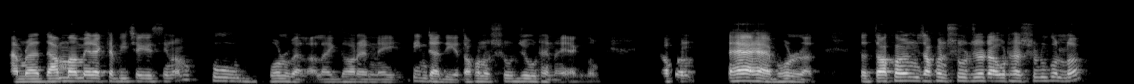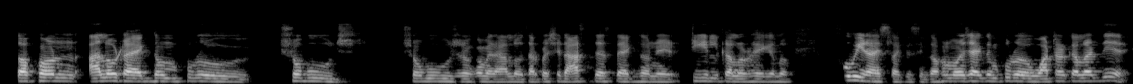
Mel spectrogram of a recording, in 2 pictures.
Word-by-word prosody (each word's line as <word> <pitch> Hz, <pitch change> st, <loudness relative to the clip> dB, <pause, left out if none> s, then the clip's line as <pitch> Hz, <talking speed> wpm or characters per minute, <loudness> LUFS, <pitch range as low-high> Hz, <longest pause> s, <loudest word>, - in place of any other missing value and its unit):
আমরা 130 Hz, +2 st, +3 dB, 0.2 s
দাম্মামের 150 Hz, +1 st, +5 dB
একটা 145 Hz, -, -3 dB
বিচে 140 Hz, 0 st, -8 dB
গেছিলাম। 140 Hz, +5 st, -7 dB, 0.3 s
খুব 165 Hz, -3 st, -4 dB, 0.3 s
ভোরবেলা 135 Hz, -2 st, -5 dB
লাইক 115 Hz, 0 st, -7 dB
ধরেন 120 Hz, -1 st, -4 dB
এই 110 Hz, -, -9 dB, 0.2 s
৩ 155 Hz, -2 st, -10 dB
টা -, -, +5 dB
দিকে। 115 Hz, -2 st, -7 dB
তখনও 130 Hz, +1 st, -2 dB
সূর্য 140 Hz, -2 st, -7 dB
উঠে 130 Hz, -, -6 dB
নাই -, -, -8 dB
একদম। -, -, -18 dB, 0.7 s
তখন -, -, -2 dB, 0.5 s
হ্যাঁ, 170 Hz, -1 st, +12 dB
হ্যাঁ, 125 Hz, -, +8 dB
ভোর 135 Hz, +1 st, -1 dB
রাত। -, -, -6 dB, 0.4 s
তো 140 Hz, -, -3 dB
তখন 170 Hz, +4 st, +9 dB, 0.2 s
যখন 155 Hz, +2 st, +4 dB
সূর্যটা 165 Hz, 0 st, +3 dB
উঠা 155 Hz, 0 st, +1 dB
শুরু 170 Hz, 0 st, -6 dB
করল 165 Hz, -3 st, -2 dB, 0.9 s
তখন 160 Hz, +2 st, +5 dB, 0.4 s
আলোটা 165 Hz, 0 st, +5 dB
একদম 145 Hz, +1 st, -3 dB, 0.2 s
পুরো 150 Hz, -1 st, -3 dB, 0.8 s
সবুজ 150 Hz, -5 st, -4 dB, 0.7 s
সবুজ 140 Hz, -1 st, -6 dB
রকমের 130 Hz, -1 st, -3 dB
আলো। 125 Hz, 0 st, -5 dB
তারপরে 120 Hz, +1 st, -4 dB
সেটা -, -, -2 dB
আস্তে, 135 Hz, 0 st, -9 dB
আস্তে 140 Hz, -, -7 dB
এক -, -, -15 dB
ধরনের 125 Hz, -2 st, -3 dB, 0.2 s
teal 155 Hz, -2 st, -5 dB
কলার 130 Hz, -2 st, -1 dB
হয়ে 130 Hz, -1 st, -5 dB
গেল। 125 Hz, 0 st, -6 dB, 0.6 s
খুবই 195 Hz, -2 st, +3 dB
nice 130 Hz, -1 st, +1 dB
লাগতেছিল। 120 Hz, 0 st, -10 dB
তখন 150 Hz, +5 st, -3 dB
মনে 145 Hz, 0 st, +3 dB
হয় 145 Hz, -, -1 dB
যে -, -, +6 dB
একদম 150 Hz, 0 st, -5 dB
পুরো 155 Hz, -2 st, -1 dB, 0.2 s
water 135 Hz, +3 st, 0 dB
colour 150 Hz, 0 st, +3 dB
দিয়ে 180 Hz, -, -3 dB
145 Hz, 160 wpm, -23 LUFS, 130-155 Hz, 0.9 s, হ্যাঁ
